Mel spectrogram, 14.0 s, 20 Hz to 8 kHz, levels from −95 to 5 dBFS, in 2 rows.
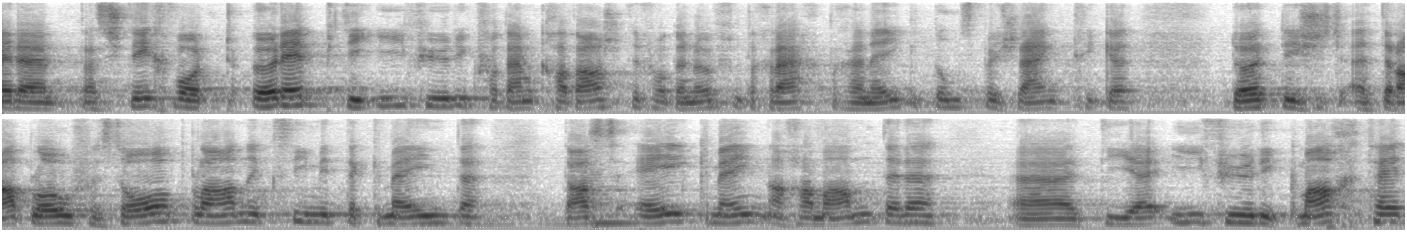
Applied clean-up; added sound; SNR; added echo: none; Bowed string instrument; 18 dB; reverberation time 0.2 s.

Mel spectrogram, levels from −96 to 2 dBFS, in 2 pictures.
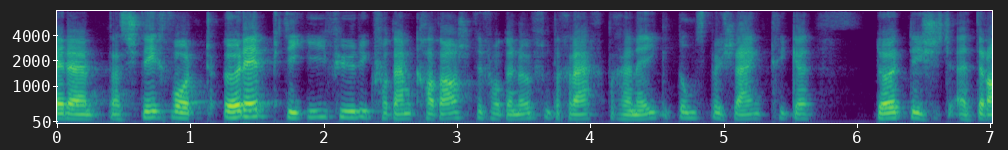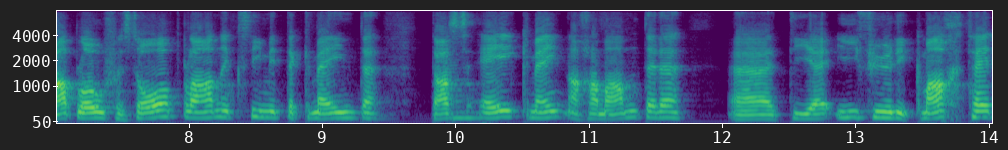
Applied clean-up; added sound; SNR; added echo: neural mask model DeepFilterNet 3.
